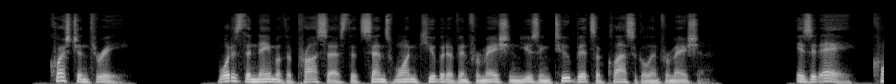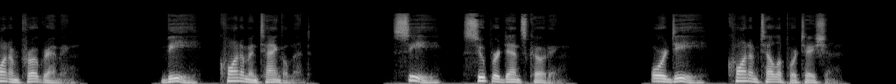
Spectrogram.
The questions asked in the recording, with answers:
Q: What is the name of the process that sends one qubit of information using two bits of classical information?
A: The answer is D. Quantum teleportation.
